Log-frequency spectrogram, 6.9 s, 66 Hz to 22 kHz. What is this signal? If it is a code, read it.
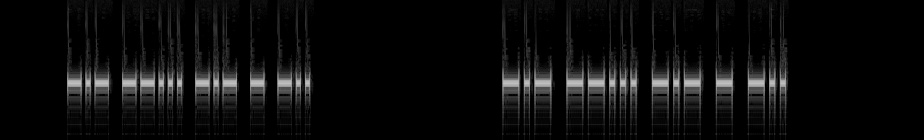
Morse code, heard as a keyed tone, about 36 wpm, 700 Hz. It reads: K7KTD K7KTD
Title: Speed Racing - USA 1x3 Call Signs 30wpm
